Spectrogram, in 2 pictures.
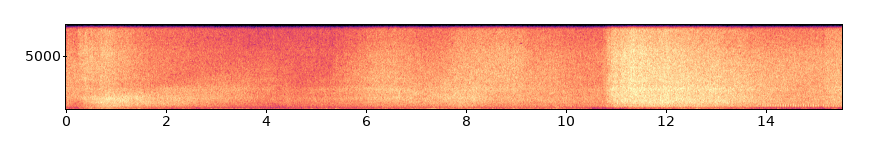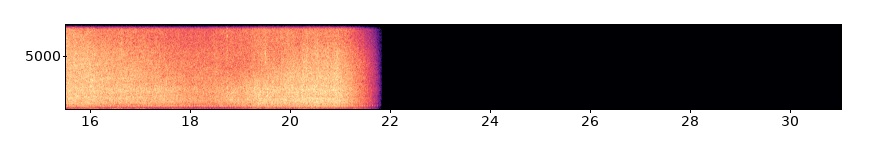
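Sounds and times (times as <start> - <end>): ocean waves washing: 0.0 - 21.7.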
